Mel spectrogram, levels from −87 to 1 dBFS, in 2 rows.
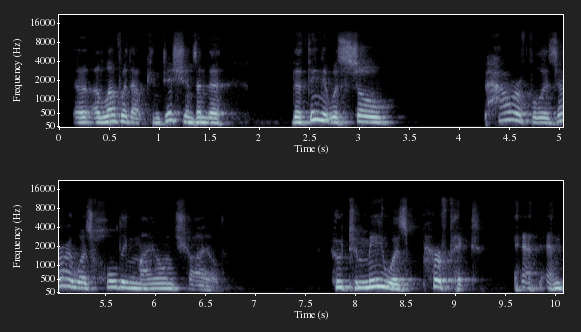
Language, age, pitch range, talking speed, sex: English, 40-59, 165-200 Hz, 160 wpm, male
